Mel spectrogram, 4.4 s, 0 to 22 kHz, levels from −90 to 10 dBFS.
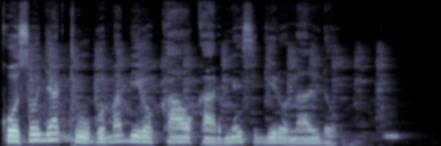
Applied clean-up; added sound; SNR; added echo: classical method log-MMSE.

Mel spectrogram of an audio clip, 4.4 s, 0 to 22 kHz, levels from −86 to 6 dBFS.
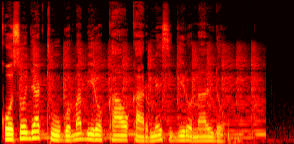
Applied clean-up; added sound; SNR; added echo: none; Electric guitar; 15 dB; none.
